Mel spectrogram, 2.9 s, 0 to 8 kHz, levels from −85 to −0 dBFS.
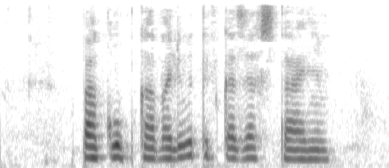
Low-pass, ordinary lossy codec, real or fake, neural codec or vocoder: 7.2 kHz; MP3, 32 kbps; fake; codec, 24 kHz, 3 kbps, HILCodec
